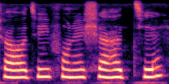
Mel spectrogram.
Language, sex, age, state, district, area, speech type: Bengali, female, 18-30, West Bengal, Uttar Dinajpur, urban, spontaneous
